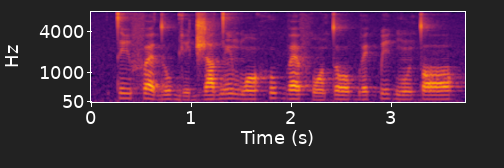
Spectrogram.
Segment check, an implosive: absent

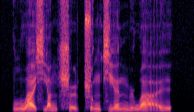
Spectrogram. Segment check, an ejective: absent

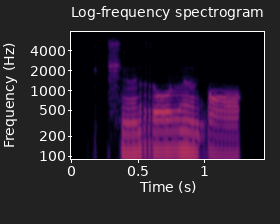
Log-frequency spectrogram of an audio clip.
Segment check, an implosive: present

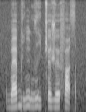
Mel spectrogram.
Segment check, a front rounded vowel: present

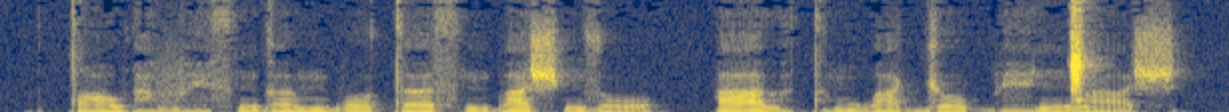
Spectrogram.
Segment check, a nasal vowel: absent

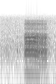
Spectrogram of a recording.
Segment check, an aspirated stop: absent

